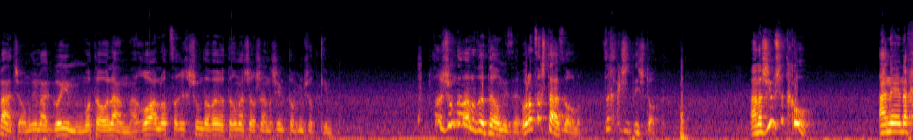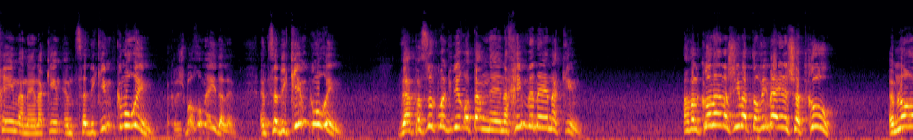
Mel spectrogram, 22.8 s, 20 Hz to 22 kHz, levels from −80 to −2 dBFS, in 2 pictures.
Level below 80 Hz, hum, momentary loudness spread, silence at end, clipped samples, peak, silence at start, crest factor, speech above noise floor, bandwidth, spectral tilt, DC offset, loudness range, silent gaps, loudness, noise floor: -38 dBFS; none; 17 LU; 0 s; under 0.1%; 0 dBFS; 0 s; 14 dB; 26 dB; 10.5 kHz; -5.5 dB/octave; under 0.1%; 7 LU; none; -14 LUFS; -39 dBFS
